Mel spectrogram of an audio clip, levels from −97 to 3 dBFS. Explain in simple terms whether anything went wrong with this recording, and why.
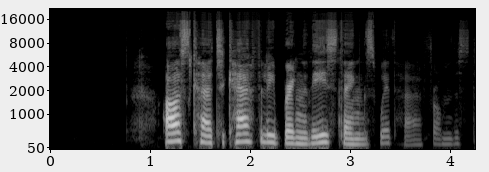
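Two things stand out. All the way through, the speech has a grainy, rough and noisy texture. That's likely Opus compression: the file was squeezed hard, so the encoder patched over missing detail with noise instead of keeping every fine bit of the sound.

Then from 3.0 to 3.48 s, just after "to carefully bring these", there's zipper noise. The volume drops a long way, but it's done in coarse jumps, about fifteen a second. Each jump makes a tiny click, so you hear a quick ticking rattle as it fades.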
